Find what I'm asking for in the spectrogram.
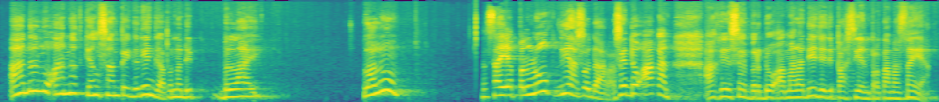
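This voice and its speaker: A woman pastor preaching in a lively, humorous, storytelling way, often turning to address the congregation directly. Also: on the high side, moderate pace. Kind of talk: sermon with storytelling.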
